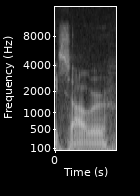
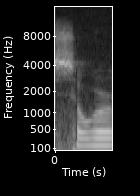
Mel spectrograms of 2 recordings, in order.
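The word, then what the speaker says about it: Sower: And then we get past Sour, or Sour of Temptation, my apologies, I always say Sour, and then someone like 20 videos ago corrected me, it's Sour of Temptation, as in you reap and sow, so might as well say it correctly now.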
